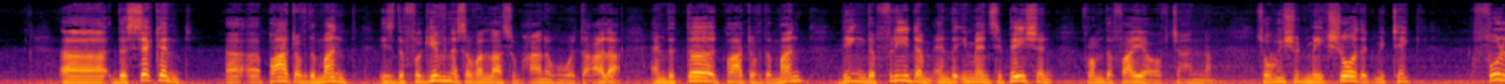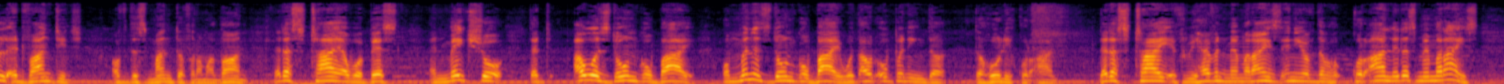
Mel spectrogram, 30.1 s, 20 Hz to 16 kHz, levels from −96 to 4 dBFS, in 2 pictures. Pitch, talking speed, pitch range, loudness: 140 Hz, 175 wpm, 130-165 Hz, -19 LUFS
